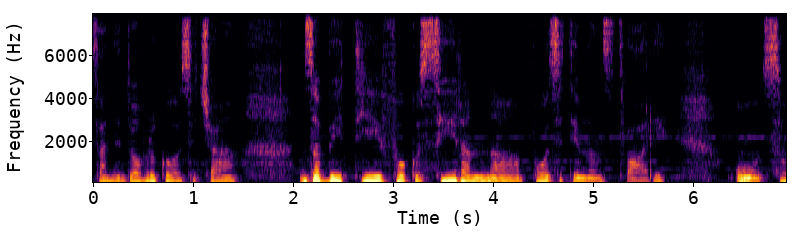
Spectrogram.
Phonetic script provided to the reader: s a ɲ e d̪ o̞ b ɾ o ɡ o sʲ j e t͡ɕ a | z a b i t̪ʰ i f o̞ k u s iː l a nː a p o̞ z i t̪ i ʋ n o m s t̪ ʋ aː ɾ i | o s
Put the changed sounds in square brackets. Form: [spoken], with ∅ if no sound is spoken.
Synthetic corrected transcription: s a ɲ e d̪ o̞ b ɾ o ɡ o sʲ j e t͡ɕ a | z a b i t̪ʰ i f o̞ k u s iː [ɾ] a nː a p o̞ z i t̪ i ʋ n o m s t̪ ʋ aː ɾ i | [u] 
